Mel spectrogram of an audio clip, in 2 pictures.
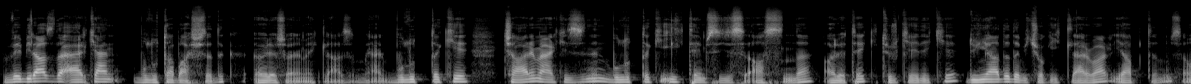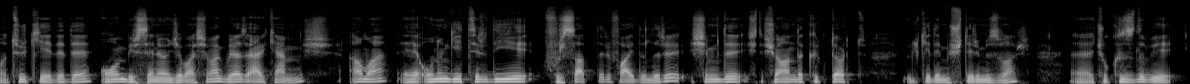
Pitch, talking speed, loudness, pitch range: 110 Hz, 130 wpm, -25 LUFS, 100-120 Hz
